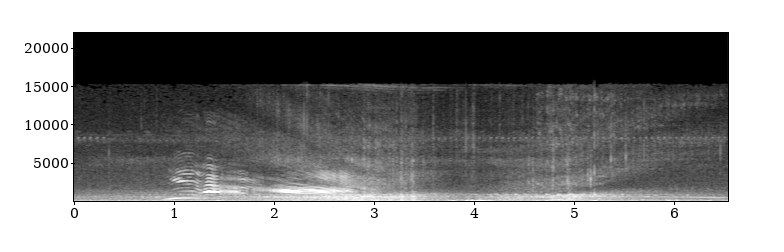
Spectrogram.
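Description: An electric scooter whirs past on a street.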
